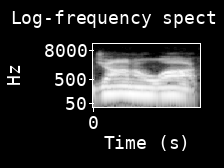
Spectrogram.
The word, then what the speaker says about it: Janowiak: my high school yearbook literally says no, you pronounce it Janowiak.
